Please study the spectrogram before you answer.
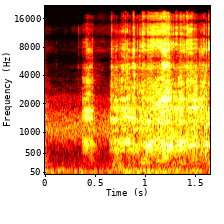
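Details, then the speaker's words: Catalina No 804 / Jorgenson Z-12 spinning reel before service: dry, raspy chatter as the handle turns, from the bushing rather than the gears; relubrication expected to fix it. "That's a bushing chatter. That's it's chattering inside the bushing there."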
